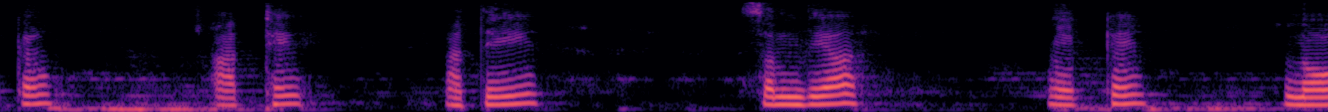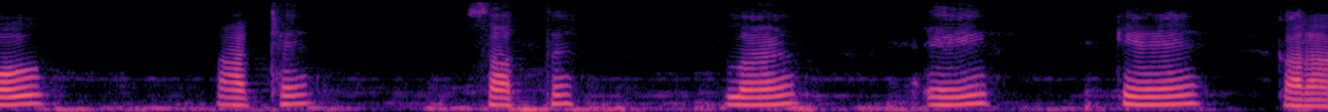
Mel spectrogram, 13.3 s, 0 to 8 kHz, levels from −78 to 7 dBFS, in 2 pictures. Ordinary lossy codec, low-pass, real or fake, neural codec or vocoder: none; none; fake; codec, 16 kHz, 1.1 kbps, Voila-Tokenizer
